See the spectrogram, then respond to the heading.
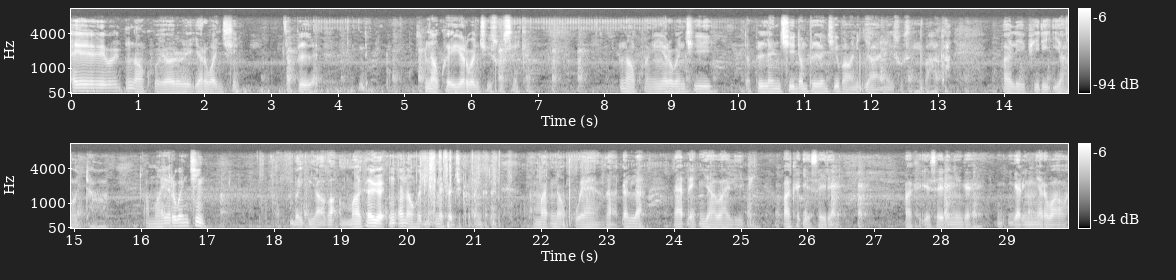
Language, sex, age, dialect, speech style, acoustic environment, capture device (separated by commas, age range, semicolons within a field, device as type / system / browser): Hausa, male, 25-34, Nigeria - Kano, focused; excited, traffic; construction; appliances; nature; people talking, mobile / Linux / Chrome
